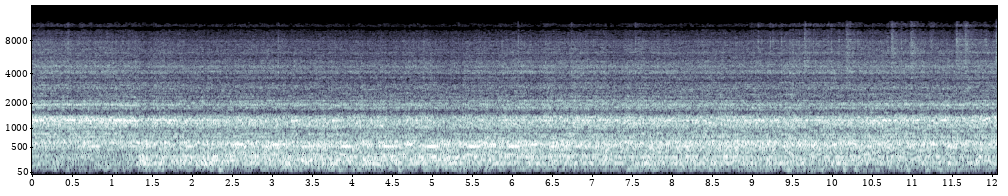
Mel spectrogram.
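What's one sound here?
Dense electronic noise music plays loudly through speakers.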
